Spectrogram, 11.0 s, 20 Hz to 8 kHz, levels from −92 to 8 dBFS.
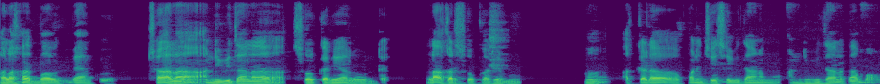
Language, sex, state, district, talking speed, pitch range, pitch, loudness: Telugu, male, Andhra Pradesh, Anantapur, 95 wpm, 100-115 Hz, 110 Hz, -18 LUFS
